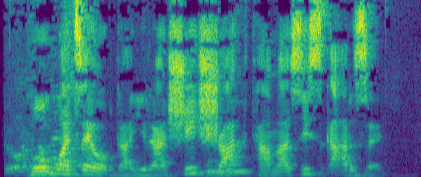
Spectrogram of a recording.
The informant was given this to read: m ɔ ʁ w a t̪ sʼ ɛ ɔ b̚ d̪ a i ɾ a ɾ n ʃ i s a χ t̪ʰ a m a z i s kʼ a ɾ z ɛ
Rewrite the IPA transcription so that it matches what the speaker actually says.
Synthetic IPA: m ɔ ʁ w a t̪ sʼ ɛ ɔ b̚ d̪ a i ɾ a n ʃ i ʃ a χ t̪ʰ a m a z i s kʼ a ɾ z ɛ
